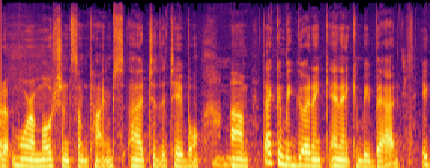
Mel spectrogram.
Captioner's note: none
